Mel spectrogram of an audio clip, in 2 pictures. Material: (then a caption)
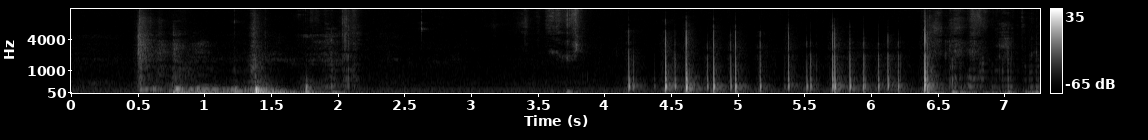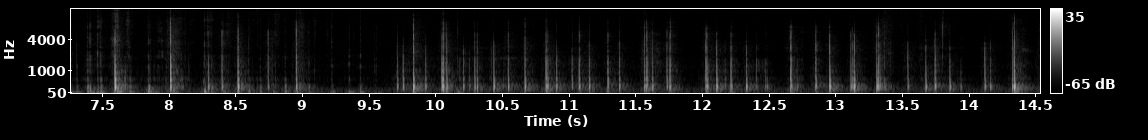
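Cardboard. Fingertips and nails scratch and tap the glossy cardboard cover of a thick, solid Spanish paperback dictionary. A short burst of scratchy rubbing comes first, then a quiet pause, followed by a long run of quick, dry, crisp taps with a low thud that stop almost instantly.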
